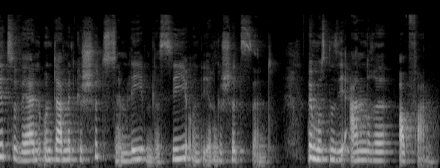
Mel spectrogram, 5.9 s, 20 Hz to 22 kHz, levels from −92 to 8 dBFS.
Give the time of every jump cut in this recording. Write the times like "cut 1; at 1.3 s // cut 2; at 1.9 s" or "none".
cut 1; at 1.5 s // cut 2; at 2.8 s // cut 3; at 4.1 s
